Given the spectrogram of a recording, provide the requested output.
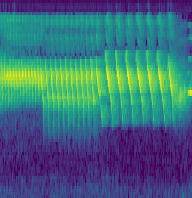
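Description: A canary sings a fast, high buzzy roll of about fifteen notes a second, then switches to slower, sweeping downslurred whistles about five a second.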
